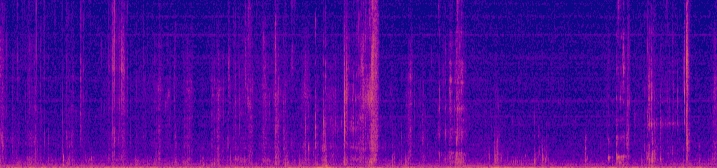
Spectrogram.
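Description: Close-up biting and chewing of a Loacker finger chocolate doughnut, with scattered soft crunches and mouth clicks. A sip from an iced drink comes near the middle.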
